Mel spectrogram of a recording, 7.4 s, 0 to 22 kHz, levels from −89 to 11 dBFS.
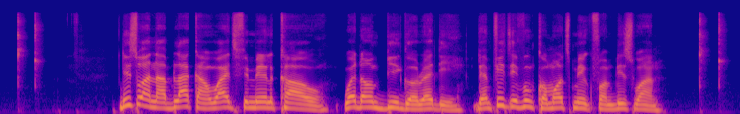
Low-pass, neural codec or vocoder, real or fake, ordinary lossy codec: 14.4 kHz; autoencoder, 48 kHz, 128 numbers a frame, DAC-VAE, trained on Japanese speech; fake; none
